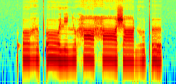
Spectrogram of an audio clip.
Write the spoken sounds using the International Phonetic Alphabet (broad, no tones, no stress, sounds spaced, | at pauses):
ʔ oː ɦ ɯ pʼ oː lʲ e ʎ u h ɑː h ɑː ʃ ɑː ɡʱ u pʼ ɯ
